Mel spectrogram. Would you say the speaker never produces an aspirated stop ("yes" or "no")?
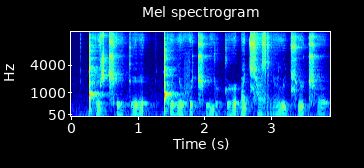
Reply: no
